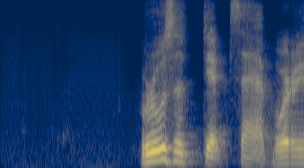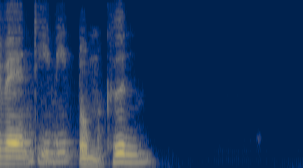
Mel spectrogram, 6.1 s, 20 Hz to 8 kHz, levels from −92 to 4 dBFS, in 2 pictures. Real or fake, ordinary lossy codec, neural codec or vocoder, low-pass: fake; none; codec, 16 kHz, 0.5 kbps, X-Codec, HuBERT features, trained on LibriSpeech; none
